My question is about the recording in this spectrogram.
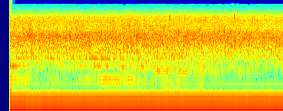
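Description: Arena crowd applauding steadily, with a few faint held tones underneath.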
